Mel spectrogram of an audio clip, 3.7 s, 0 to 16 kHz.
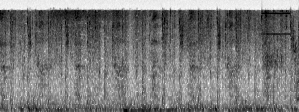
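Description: A horse's hooves clip-clop at a steady gait in the video game Metal Gear Solid 5, close and continuous against the surrounding game ambience.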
